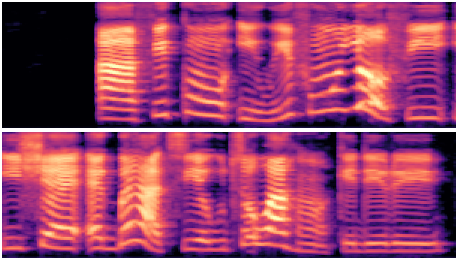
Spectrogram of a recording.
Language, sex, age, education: Yoruba, female, 15-29, tertiary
